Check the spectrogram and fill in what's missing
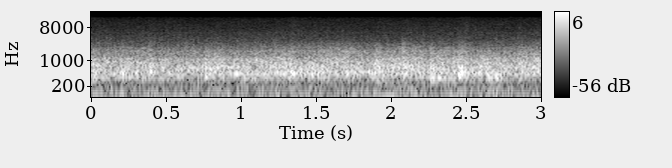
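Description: A vintage passenger train with a dining car rolls along the rails, heard from inside as a steady rumbling roar with a faint rhythmic clatter.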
